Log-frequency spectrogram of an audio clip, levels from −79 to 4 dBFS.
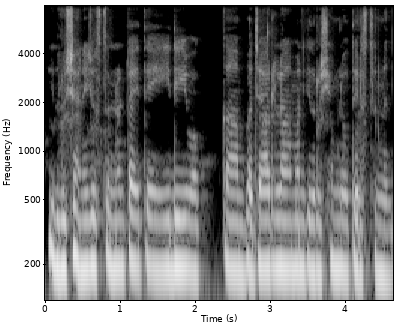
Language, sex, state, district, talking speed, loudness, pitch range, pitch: Telugu, female, Andhra Pradesh, Krishna, 170 wpm, -13 LUFS, 180-190 Hz, 185 Hz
